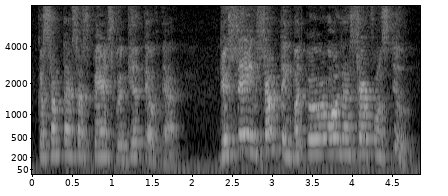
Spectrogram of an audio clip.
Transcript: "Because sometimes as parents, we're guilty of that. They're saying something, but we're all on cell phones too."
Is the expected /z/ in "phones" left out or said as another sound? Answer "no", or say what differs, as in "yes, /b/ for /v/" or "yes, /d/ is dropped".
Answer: yes, /s/ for /z/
